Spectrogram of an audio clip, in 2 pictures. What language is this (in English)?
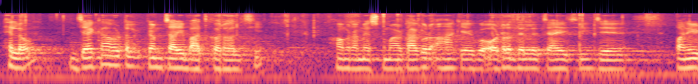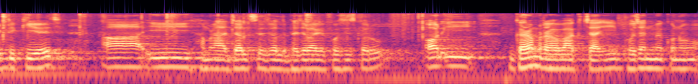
Maithili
